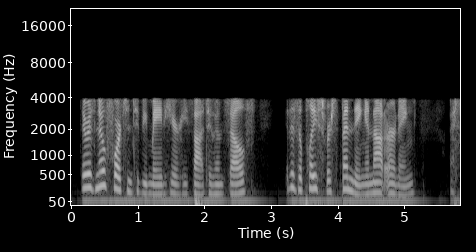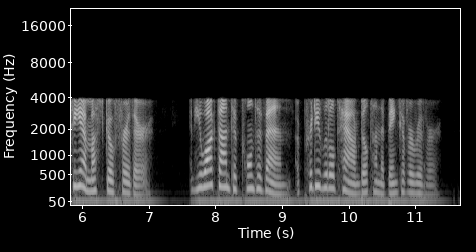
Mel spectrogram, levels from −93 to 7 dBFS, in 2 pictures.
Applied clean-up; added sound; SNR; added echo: none; none; none; none.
